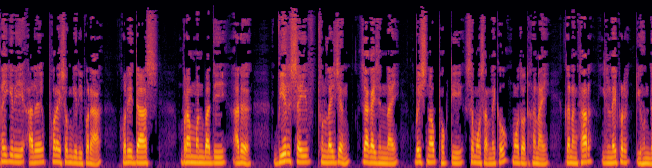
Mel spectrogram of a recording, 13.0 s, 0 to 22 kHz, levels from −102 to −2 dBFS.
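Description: The speech has most likely been through generation loss, decoded and re-encoded around ten times with a lossy codec that fits AAC-LC at 64 kbit/s. Throughout, the speech sounds swirly, smeared and hollow, with blurred attacks and nothing above 18.6 kHz.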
